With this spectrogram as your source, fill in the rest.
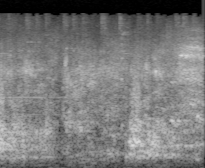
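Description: A pet dog barks in a classic TV sitcom scene, giving two loud, close barks in quick succession with no talking.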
